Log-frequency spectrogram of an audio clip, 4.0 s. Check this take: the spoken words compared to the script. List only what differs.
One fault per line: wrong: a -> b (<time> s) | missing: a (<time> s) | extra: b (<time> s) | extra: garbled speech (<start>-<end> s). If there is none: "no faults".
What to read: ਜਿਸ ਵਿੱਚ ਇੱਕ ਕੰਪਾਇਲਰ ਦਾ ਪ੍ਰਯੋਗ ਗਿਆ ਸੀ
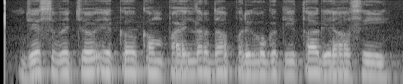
extra: ਕੀਤਾ (2.8 s)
